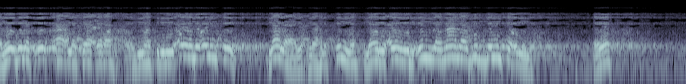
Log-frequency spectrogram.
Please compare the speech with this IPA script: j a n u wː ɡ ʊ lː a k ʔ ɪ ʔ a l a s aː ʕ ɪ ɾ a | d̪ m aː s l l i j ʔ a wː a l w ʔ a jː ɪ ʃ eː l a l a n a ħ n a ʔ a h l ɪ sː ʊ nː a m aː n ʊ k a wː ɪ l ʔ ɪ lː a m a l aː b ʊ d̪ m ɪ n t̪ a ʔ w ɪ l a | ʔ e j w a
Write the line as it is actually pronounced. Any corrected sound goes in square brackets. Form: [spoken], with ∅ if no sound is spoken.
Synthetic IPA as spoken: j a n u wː ɡ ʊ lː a k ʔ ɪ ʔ a l a [ʃ] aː ʕ ɪ ɾ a | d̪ m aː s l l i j ʔ a wː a l w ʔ a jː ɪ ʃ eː l a l a n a ħ n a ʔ a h l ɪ sː ʊ nː a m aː n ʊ [ʔ] a wː ɪ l ʔ ɪ lː a m a l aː b ʊ [d̪ː] m ɪ n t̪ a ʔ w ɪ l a | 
